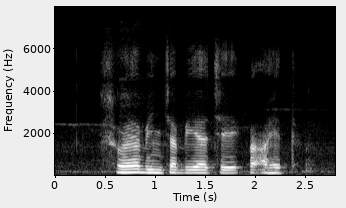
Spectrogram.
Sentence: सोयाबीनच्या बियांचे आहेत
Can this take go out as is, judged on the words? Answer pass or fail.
pass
